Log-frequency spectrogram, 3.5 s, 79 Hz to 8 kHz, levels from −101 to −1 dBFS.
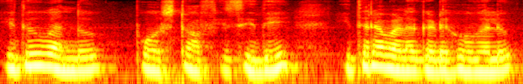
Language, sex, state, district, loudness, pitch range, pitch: Kannada, female, Karnataka, Bidar, -15 LUFS, 165-195 Hz, 175 Hz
